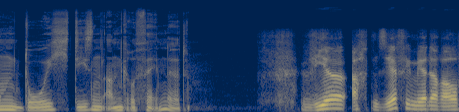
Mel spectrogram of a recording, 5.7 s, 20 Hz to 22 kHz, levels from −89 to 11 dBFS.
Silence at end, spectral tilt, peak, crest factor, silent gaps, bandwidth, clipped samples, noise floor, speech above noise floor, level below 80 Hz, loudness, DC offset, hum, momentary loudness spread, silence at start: 0 s; -7 dB/octave; -4 dBFS; 18 dB; none; 15 kHz; under 0.1%; -71 dBFS; 50 dB; -56 dBFS; -21 LUFS; under 0.1%; none; 17 LU; 0 s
